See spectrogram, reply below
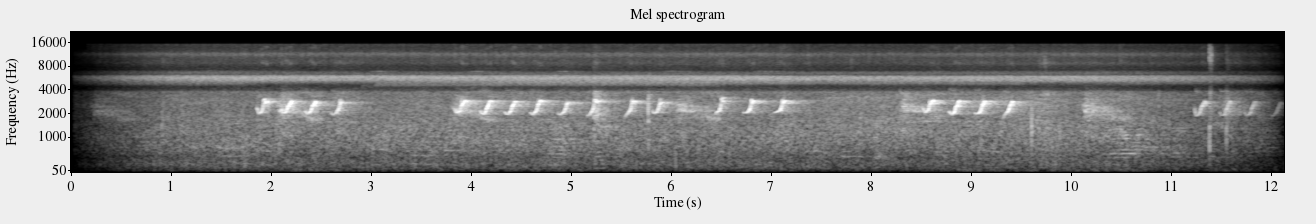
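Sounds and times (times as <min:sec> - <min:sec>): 
Tyranneutes stolzmanni calling in South American eastern lowlands: 0:01.8 - 0:03.0, 0:03.8 - 0:07.6, 0:08.2 - 0:12.1.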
